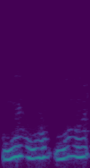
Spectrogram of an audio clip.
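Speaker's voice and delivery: soft, distracted murmurs of agreement; half-listening to a chattering child; quiet, tuned-out mm-hmms; absent mm-hmm. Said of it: "I go".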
